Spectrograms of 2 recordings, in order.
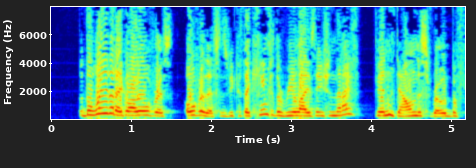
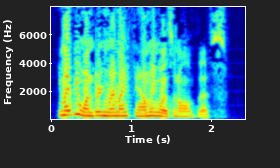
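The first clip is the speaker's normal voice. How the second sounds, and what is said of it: Emotional, choked-up voice. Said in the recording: “I'm getting a little emotional”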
